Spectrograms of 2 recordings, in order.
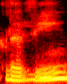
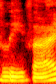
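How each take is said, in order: First: "Levi" said le-VEE; Hebrew pronunciation. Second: "Levi" said LEE-vye; English pronunciation. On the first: Teacher correcting a student's name reading, Hebrew pronunciation. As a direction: say "Levi" with eh, then a stressed vee. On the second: Teacher contrasting with Hebrew, English pronunciation. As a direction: say "Levi" the English way, rhyming with eye. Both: Shown as a demonstration. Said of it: "instead of Levi in English".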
